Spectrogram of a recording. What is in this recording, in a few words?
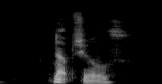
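"nuptials", Australian English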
